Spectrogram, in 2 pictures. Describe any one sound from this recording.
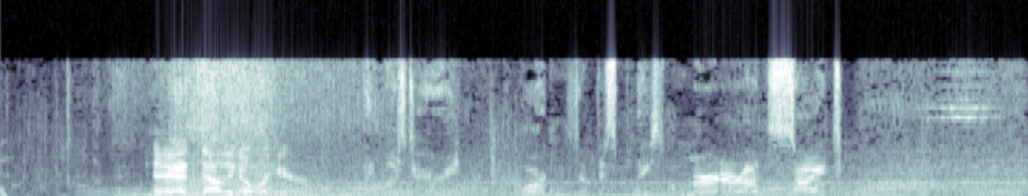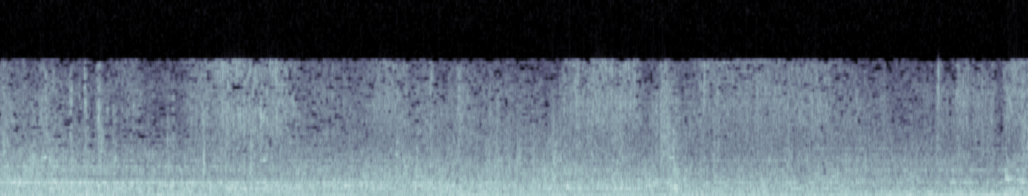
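A buggy engine revs and roars as it drives.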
